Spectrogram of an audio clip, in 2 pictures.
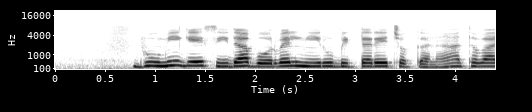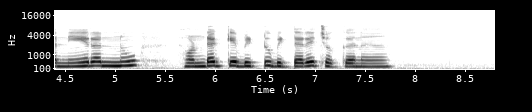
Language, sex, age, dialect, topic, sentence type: Kannada, female, 25-30, Dharwad Kannada, agriculture, question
